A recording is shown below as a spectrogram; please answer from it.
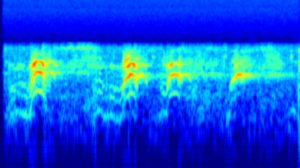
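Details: A white Pomeranian chasing a person gives four high, sharp yips spaced roughly half a second apart, each one a short bright bark.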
